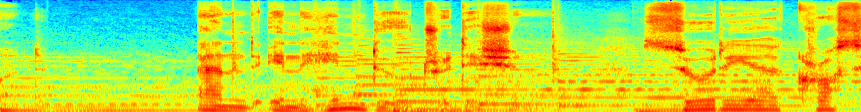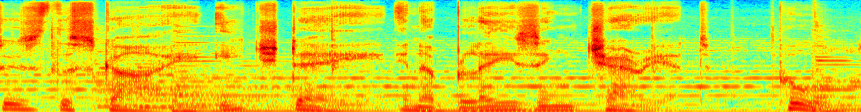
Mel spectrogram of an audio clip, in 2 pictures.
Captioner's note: thoughtful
